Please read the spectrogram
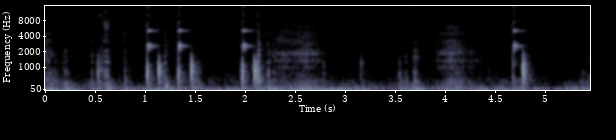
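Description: Buttons on a Herpstat reptile thermostat being pressed: a few faint sharp clicks, in quick runs about one and two seconds in and once more near the end.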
